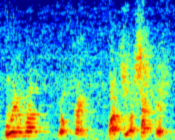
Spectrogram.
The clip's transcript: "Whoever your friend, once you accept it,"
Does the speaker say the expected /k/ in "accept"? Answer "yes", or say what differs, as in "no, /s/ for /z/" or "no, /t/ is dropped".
no, /k/ is dropped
